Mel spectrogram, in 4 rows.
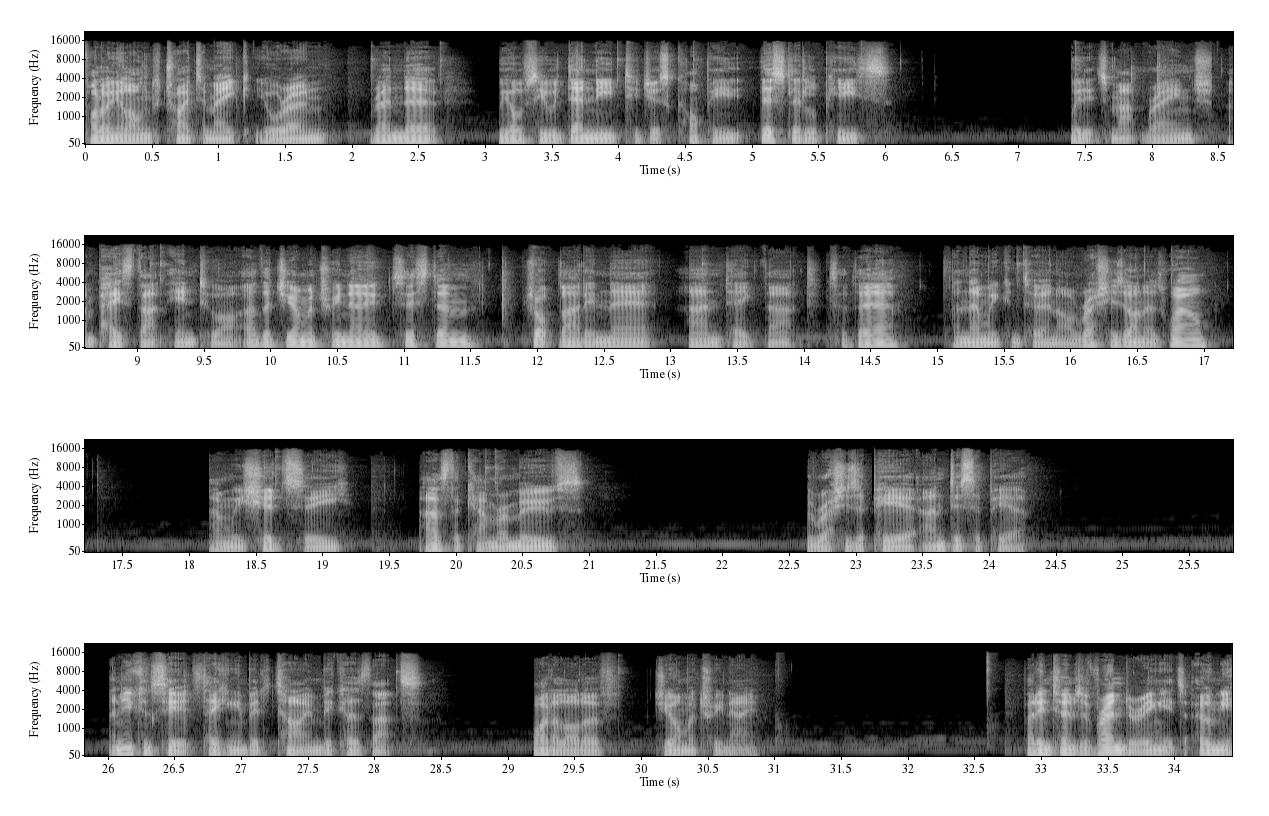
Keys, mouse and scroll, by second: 2.1 click, 3.0 scroll down 1, 4.0 click, 6.9 shift+click, 8.4 ctrl+c, 9.1 click, 11.2 ctrl+v, 11.8 click, 13.6 click, 15.6 click, 17.3-18.6 scroll down 1, 18.6 click, 25.3 click, 26.5 KP_0, 28.2 click, 32.3 click, 32.6 middle click, 33.3 scroll down 1.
